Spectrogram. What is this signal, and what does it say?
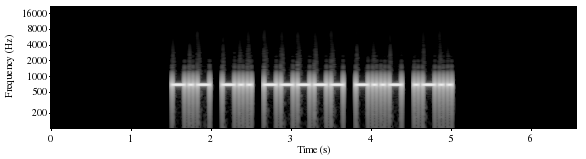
Morse code, heard as a keyed tone, about 23 wpm, 700 Hz. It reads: KD0XL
